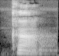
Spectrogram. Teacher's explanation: lidah paling dalam langit-langit mulut yang berdaging dan bertulang kemudian Adapun cara pengucapannya seperti huruf k di dalam bahasa Indonesia hanya saja disertai dengan keluarnya nafas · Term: huruf Kaf, kaf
